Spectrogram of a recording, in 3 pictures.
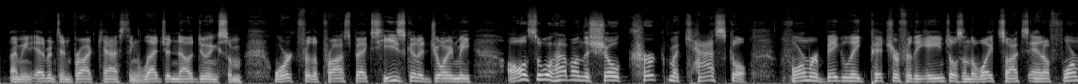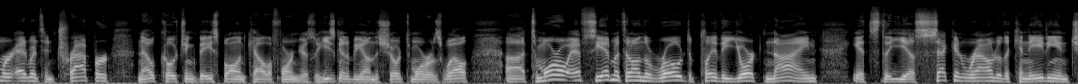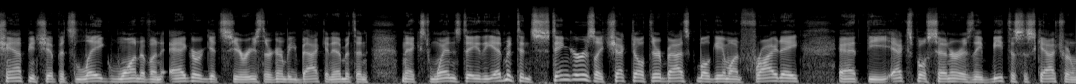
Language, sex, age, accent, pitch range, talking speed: English, male, 40-59, American, 125-150 Hz, 210 wpm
